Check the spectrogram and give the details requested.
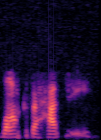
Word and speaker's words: Loxahatchee: but it's not it's actually pronounced called uh pronounced Loxahatchee so yea Loxahatchee Florida is originally where I was from and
